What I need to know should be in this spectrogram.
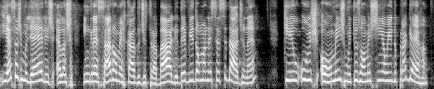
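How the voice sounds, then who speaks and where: A woman's voice: on the high side, no room sound, clean studio sound. A woman from northern Brazil, giving an explanatory classroom lecture. She talks conversationally and keeps checking that her students follow. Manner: conversational, checks understanding with frequent tag questions.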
